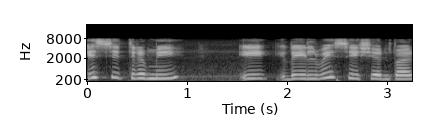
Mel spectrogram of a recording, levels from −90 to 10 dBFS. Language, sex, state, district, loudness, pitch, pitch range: Hindi, female, Uttar Pradesh, Budaun, -17 LUFS, 285 Hz, 270-345 Hz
